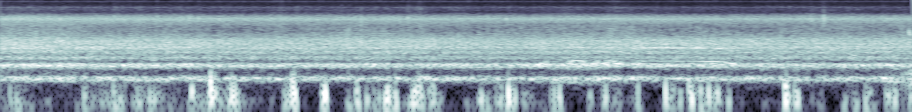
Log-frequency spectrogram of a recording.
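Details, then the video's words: Continuous low droning of a honey bee swarm during swarm trapping in Jaunsar Bawar, Dehradun district, Uttarakhand, the even hum broken by frequent low knocks and bumps close to the recorder. "Best Honey Bee Swarm Trapping"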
